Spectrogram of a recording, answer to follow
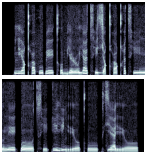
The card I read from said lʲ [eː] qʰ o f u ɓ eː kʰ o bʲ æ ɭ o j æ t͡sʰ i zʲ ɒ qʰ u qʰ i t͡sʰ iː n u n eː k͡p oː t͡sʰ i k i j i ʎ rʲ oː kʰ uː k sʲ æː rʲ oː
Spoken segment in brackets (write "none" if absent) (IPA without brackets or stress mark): eː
